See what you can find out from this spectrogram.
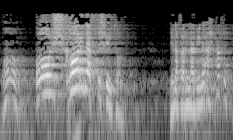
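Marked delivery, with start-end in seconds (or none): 0.0-2.5 high, loud, slow hammed-up sermon tone; mock pious official. Parodying officials who blame the devil, hammed-up and loud. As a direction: ham up a preacher declaring the devil's hand.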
